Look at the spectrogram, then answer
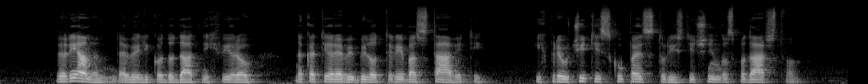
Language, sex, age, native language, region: Slovenian, male, 30-49, Slovenian, Primorsko-notranjska region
